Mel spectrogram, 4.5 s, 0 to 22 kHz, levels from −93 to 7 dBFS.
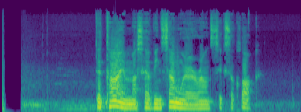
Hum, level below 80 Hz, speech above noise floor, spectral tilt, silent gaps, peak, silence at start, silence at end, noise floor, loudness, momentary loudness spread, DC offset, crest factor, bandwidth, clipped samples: none; -42 dBFS; 36 dB; -5.5 dB/octave; none; 0 dBFS; 0.05 s; 0.75 s; -47 dBFS; -11 LUFS; 18 LU; under 0.1%; 12 dB; 15.5 kHz; under 0.1%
